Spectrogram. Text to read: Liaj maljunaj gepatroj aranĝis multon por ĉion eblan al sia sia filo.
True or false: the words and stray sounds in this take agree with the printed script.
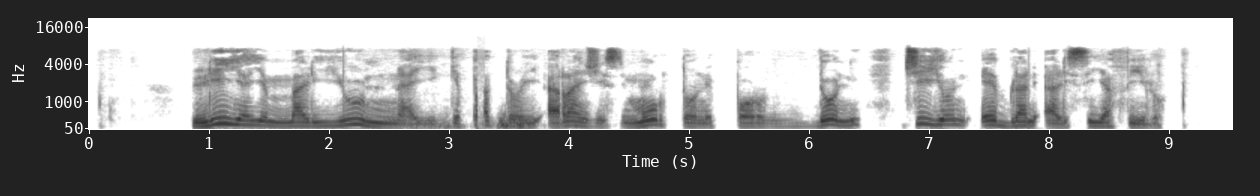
false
